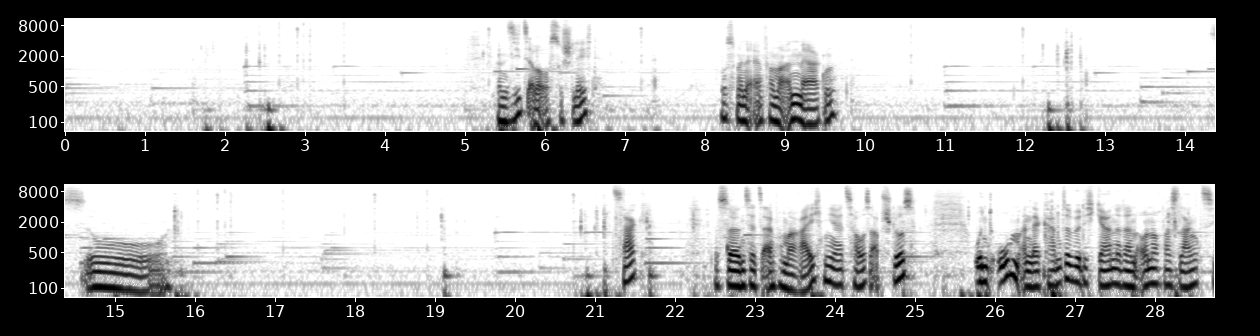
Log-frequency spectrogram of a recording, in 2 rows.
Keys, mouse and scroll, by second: 1.7 Tab, 2.5 c, 5.4 z, 5.8 z, 6.0-7.8 drag, 10.5-12.5 drag, 12.2 a, 12.5 Tab, 12.9-14.5 drag, 14.9 Tab, 15.8 c, 17.0-20.7 drag, 20.8 a, 21.1 Tab, 21.3-23.0 middle drag, 23.1 middle click, 23.4 middle click, 23.6-24.0 middle drag, 23.6 a, 24.4-25.0 middle drag, 25.7 KP_3, 26.6 ctrl+KP_1, 26.7 middle click, 27.9 middle click, 28.2 Tab.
